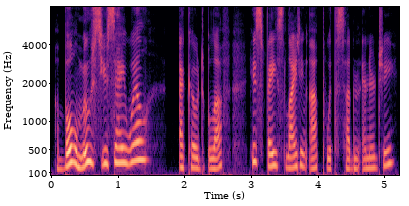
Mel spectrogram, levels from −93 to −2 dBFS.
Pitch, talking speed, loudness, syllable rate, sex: 220 Hz, 170 wpm, -20 LUFS, 4.8 syllables/s, female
